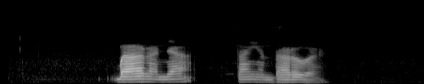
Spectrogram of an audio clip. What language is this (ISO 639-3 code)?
mki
